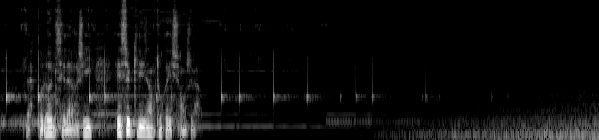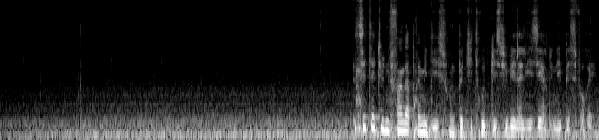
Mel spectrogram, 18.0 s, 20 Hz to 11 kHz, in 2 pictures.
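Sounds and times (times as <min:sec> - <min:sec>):
speech: 0:00.4 - 0:03.1, 0:14.4 - 0:17.9
car driven slowly along a small road beside a forest: 0:07.7 - 0:17.9.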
